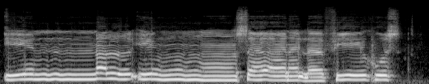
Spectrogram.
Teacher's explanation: Jadi ro-nya dibaca tapi pelan-pelan ya, sekiranya kedengaran diri sendiri, orang lain gak kedengaran. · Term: ikhfa bi ma'nal jadid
